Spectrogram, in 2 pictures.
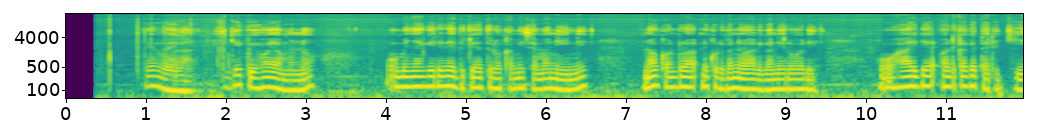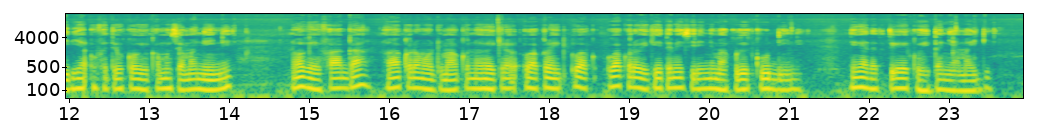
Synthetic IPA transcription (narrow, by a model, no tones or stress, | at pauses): wwemweɣaiŋɡekweɦojamonɔ | o̰meɲaɣeɾiɾeðikojatiɾokamisamaniːne | nokonduɾanekoɾiɣaneɾaɾiɣaneɾoɾe | o̰ɦaɾiɾawandekaɣetaɾekʰiɾiaʔofateokoɣeokamosamaniːne | nɔɣefaɡanoakɔɾamondomakon | oɣakɔɾaweketɛmesiɾinemakuɣekudiːne | neɣɛndatu̥tiɣeɾekohitaniamaiɡi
